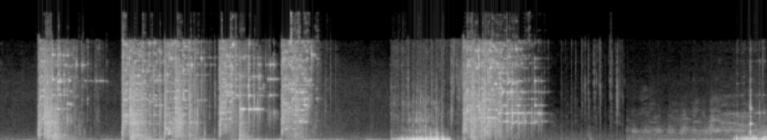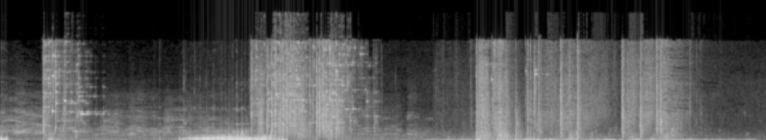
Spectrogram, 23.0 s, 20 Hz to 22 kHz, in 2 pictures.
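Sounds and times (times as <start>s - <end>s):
glass breaking and crunching: 0.6s - 5.0s, 6.0s - 9.4s, 12.2s - 13.1s, 15.2s - 17.3s, 18.6s - 21.7s.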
